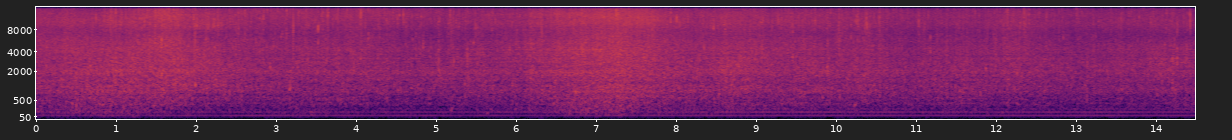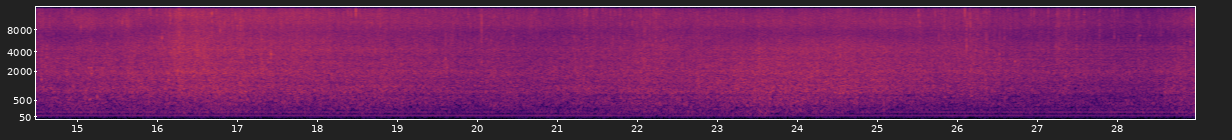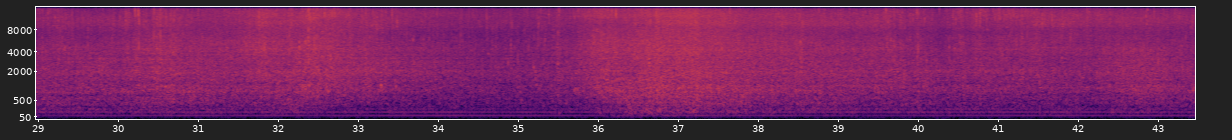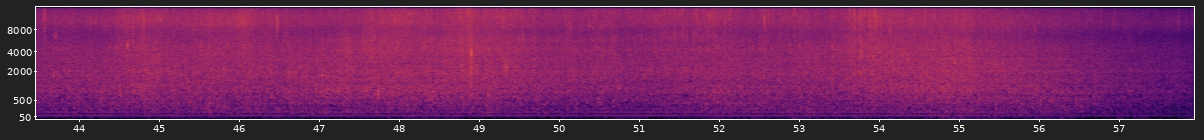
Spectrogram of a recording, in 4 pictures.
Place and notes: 龍門村, Huxi Township - At the beach
At the beach, sound of the Waves, There are boats on the sea
Zoom H2n MS+XY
